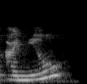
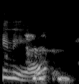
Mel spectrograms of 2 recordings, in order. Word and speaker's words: pineal: oh the pineal? Yes. Okay. You say it correctly. I do not. I say pineal. I don't know why. Since I've started being a nurse, I can't get it right.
